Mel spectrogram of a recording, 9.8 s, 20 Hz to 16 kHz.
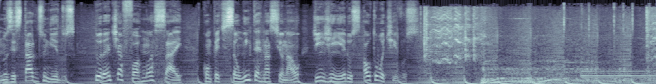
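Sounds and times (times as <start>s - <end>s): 
speech: 0.0s - 7.1s
600 cc four-stroke engine of a student-built prototype race car revving: 6.4s - 9.8s.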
